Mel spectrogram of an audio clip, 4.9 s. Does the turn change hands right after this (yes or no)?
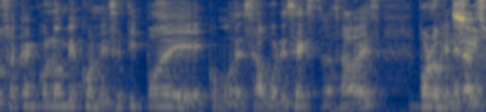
no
